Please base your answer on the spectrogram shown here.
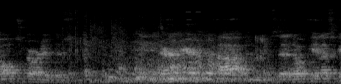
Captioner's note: audience laughing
